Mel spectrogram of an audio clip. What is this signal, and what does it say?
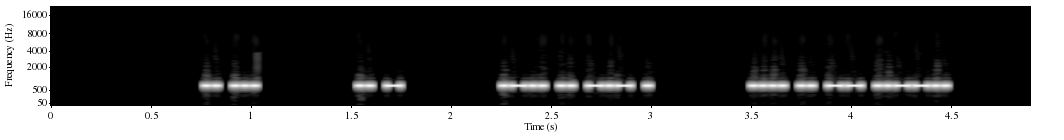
Morse code, heard as a keyed tone, about 50 wpm, 700 Hz. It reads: IS IT LIKE HIM?
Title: 3x Word-Spacing - Sentences from Top 100 Words - 50wpm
